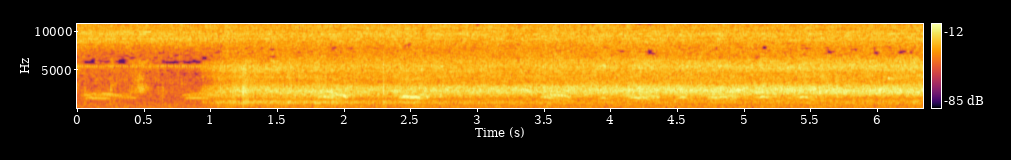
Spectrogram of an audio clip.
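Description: Outdoor ambience: a steady hiss that sets in about a second in, with a run of short bird calls, several in quick succession.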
